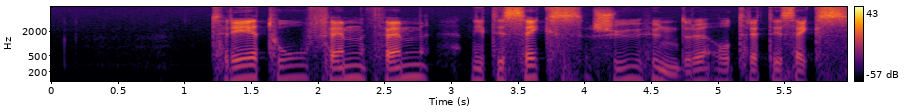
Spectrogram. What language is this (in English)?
Norwegian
